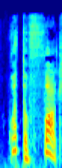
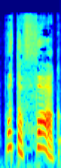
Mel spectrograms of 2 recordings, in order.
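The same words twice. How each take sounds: First: Raised, indignant demand. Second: High, loud shocked scream. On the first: Front passenger demanding an answer from Rose, raised and indignant. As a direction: demand an answer, hurt and outraged. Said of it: "he demanded". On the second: Guys in the car screaming at Rose, high and loud. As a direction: shriek it in disgust at the tampon. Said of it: "all the dudes screamed". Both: Acted.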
